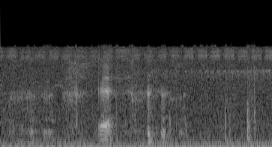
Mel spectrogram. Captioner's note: laughs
